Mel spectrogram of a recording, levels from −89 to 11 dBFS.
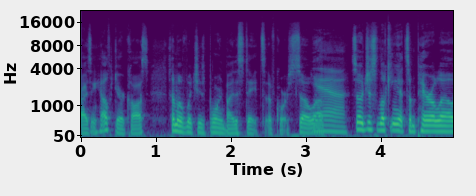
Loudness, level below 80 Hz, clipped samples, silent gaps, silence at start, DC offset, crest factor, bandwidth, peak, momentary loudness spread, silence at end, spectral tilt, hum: -28 LUFS; -52 dBFS; under 0.1%; none; 0 s; under 0.1%; 16 dB; 16 kHz; -10 dBFS; 11 LU; 0 s; -6.5 dB/octave; none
